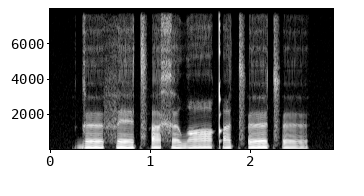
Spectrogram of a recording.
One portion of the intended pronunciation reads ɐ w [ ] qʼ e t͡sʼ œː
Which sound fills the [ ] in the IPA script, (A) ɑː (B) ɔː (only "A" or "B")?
A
